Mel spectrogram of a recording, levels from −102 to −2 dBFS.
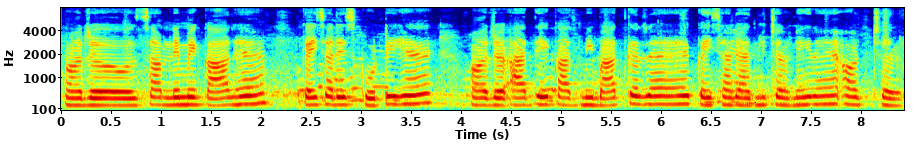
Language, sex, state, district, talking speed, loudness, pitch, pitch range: Hindi, female, Chhattisgarh, Raipur, 190 wpm, -12 LUFS, 215 Hz, 205-230 Hz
